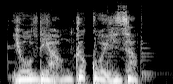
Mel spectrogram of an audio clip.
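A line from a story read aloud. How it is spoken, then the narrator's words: Low voice. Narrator (Chinese): 小嘎子低声说了句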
